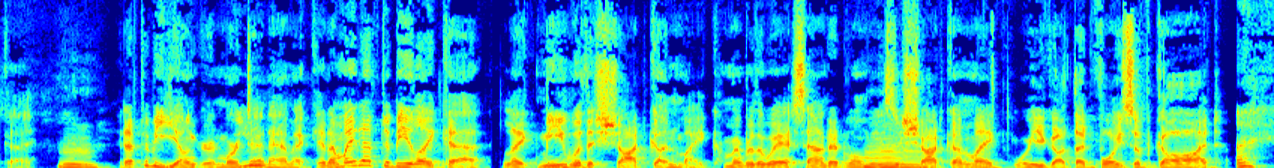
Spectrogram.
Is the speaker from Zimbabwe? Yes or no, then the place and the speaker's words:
no; Canada; We're Canadian, man.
